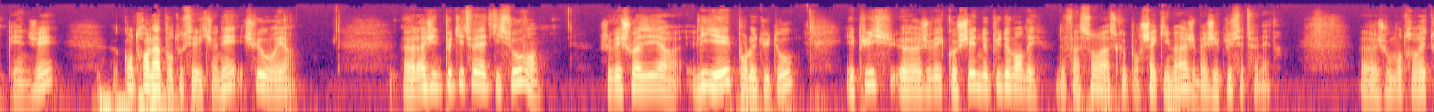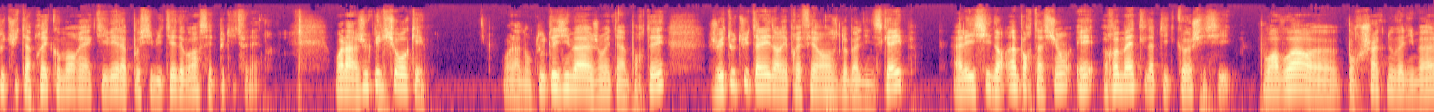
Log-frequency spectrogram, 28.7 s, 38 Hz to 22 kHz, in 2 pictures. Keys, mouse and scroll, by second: 0.0 click, 1.5 ctrl+a, 2.8 click, 3.9-5.7 drag, 7.0 click, 12.7 click, 14.9-17.1 drag, 18.1 click, 22.6-23.3 drag, 26.3 click.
